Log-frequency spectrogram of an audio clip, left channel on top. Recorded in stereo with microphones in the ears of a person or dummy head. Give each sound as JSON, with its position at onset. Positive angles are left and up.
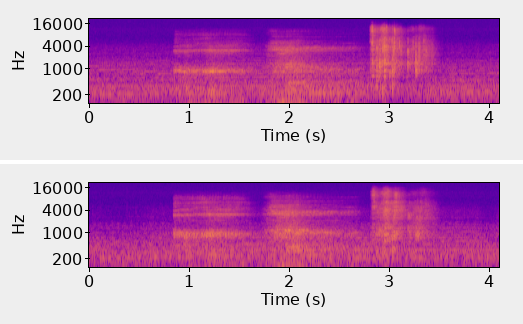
{"t": 0.8, "sound": "snoring", "side_deg": -55, "distance_m": 1.5}
{"t": 2.8, "sound": "crumpling", "side_deg": 60, "distance_m": 1.1}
